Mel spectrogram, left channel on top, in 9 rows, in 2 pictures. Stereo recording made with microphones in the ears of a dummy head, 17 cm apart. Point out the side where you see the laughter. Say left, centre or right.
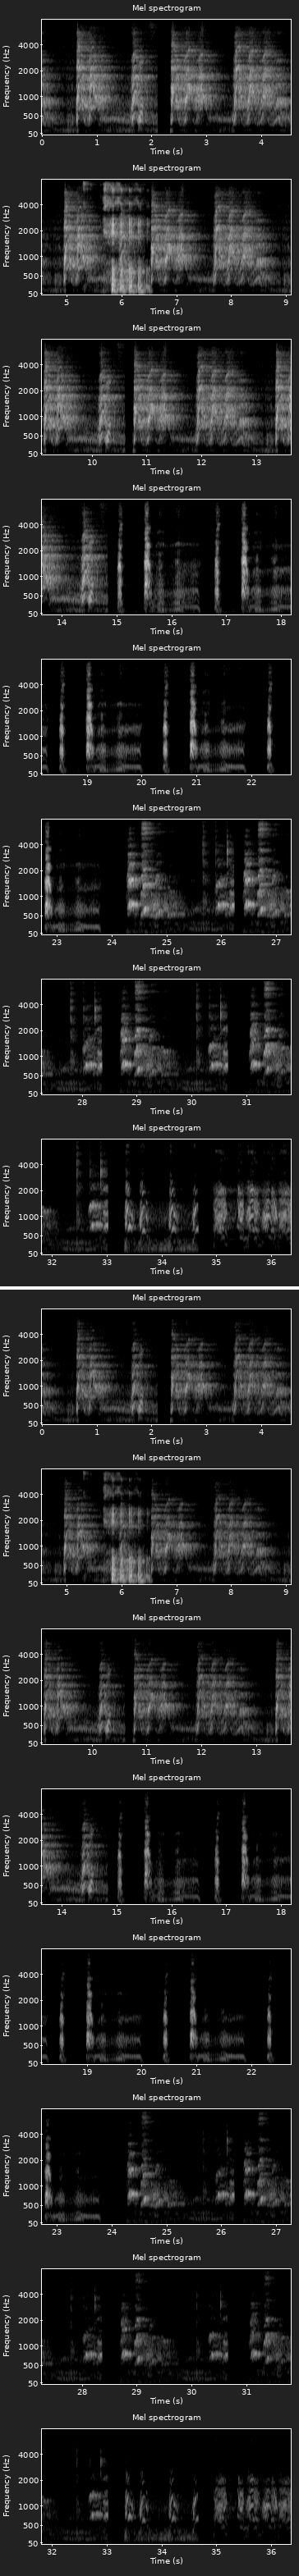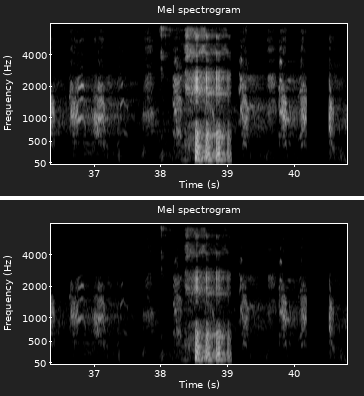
left.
